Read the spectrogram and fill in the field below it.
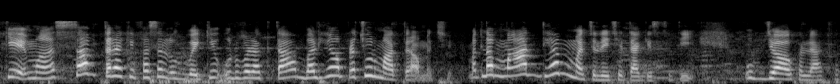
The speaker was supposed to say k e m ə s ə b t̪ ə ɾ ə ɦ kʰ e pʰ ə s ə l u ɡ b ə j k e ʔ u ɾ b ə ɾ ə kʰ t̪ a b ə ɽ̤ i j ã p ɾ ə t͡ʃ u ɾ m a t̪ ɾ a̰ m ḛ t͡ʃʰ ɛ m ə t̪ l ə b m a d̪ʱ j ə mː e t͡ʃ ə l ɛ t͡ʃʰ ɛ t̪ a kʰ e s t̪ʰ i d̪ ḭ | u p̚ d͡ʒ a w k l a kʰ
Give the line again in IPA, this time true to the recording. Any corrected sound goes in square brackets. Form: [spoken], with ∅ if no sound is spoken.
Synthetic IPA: k e m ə s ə b t̪ ə ɾ ə ɦ [k] e pʰ ə s ə l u ɡ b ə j k e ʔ u ɾ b ə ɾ ə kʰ t̪ a b ə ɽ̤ i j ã p ɾ ə t͡ʃ u ɾ m a t̪ ɾ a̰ m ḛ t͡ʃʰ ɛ m ə t̪ l ə b m a d̪ʱ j ə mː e t͡ʃ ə l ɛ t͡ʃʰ ɛ t̪ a [k] e s t̪ʰ i [t̪] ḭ | u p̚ d͡ʒ a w k l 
